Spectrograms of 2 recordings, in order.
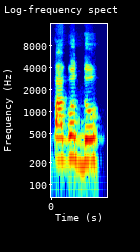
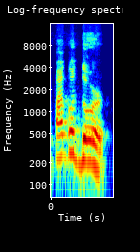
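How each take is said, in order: First: The word ends on a vowel, without r. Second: The word ends with an audible r sound. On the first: This is the form used in candomblé. "Não é como no candomblé que é chamado de pagodô" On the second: This is the local form in jaré. "Por conta do sotaque da Chapada Diamantina, fica pagodor"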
